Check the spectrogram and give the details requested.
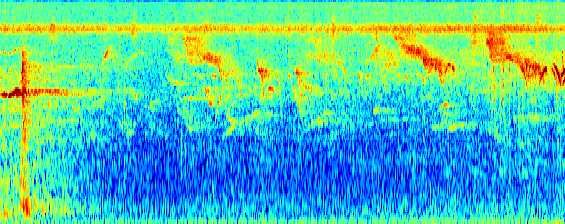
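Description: Faint outdoor ambience of birds calling: scattered short chirps that grow busier near the end, over a low steady hum, with a short knock just after the start.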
